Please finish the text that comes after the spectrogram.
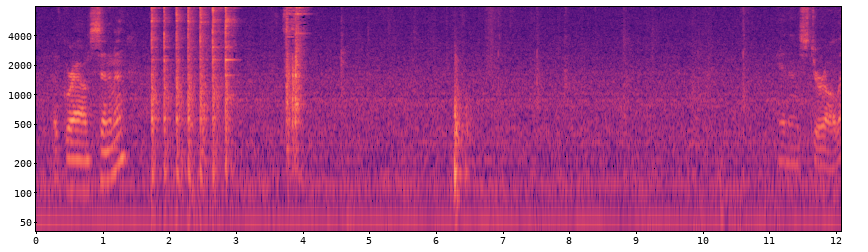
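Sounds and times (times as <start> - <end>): metal spoon tapping a saucepan: 1.7 - 3.1.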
